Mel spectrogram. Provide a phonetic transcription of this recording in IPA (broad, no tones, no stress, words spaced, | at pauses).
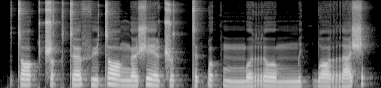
tɔːkʈ͡ʂɔktœ fy tɔːŋœ ʃeːʈ͡ʂutːə k͡pokmːor oːmːik ɡ͡bɔːraʃ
